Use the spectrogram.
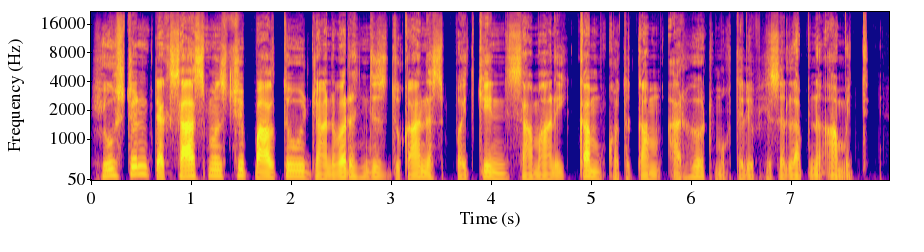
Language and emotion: Kashmiri, neutral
